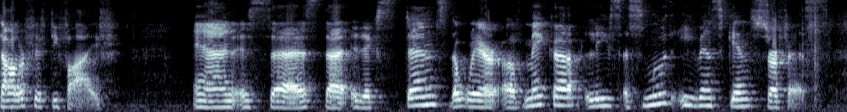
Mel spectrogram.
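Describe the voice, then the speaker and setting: The voice has a bright, sharp tone and ordinary pitch variation. It moves at a fairly slow pace. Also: woman. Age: 60s. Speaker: beauty vlogger. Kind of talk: makeup tutorial. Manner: casual, with many fillers.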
